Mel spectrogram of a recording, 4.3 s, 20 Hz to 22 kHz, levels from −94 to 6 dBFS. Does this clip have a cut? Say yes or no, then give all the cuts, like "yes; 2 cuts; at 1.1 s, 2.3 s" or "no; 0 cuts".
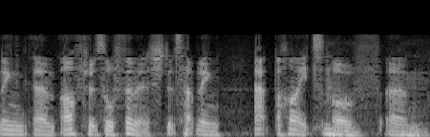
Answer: no; 0 cuts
